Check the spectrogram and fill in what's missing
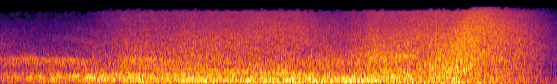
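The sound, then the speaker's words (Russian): Loud, continuous rush of sea waves surging, a broad roaring wash that swells to a peak near the end before easing off, with no voices. “Вынесла последняя волна девятиглавого дракона на золотой мост.”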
